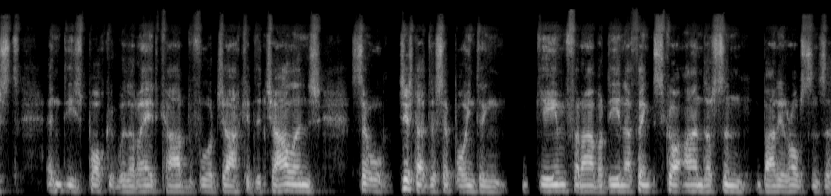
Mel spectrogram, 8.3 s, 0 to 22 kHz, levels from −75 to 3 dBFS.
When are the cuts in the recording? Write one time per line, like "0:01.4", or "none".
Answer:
0:02.5
0:04.0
